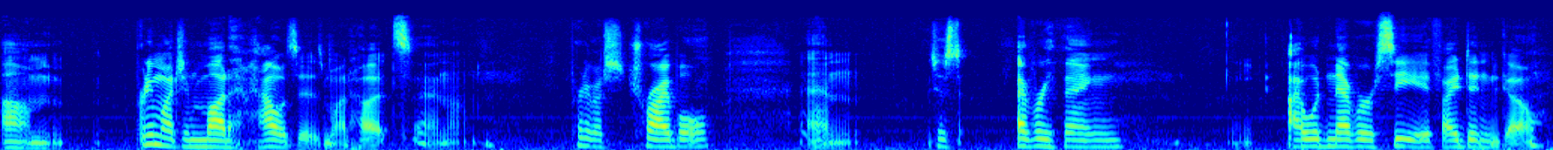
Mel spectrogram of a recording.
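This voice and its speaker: A woman's voice: fairly low pitch, big pitch swings, measured pace, creaky, pauses often. A young woman speaking candidly and casually in an interview. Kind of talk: interview answers.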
